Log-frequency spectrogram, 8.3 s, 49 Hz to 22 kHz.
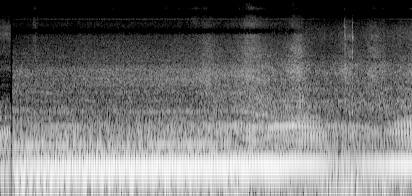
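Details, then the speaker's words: Warm Mustang V8 idling with a deep rumble, slightly uneven beat and an occasional faint cough only at warm idle, despite new parts; owner suspects DPFE/EGR, tune or exhaust, or maybe normal; idle stumble. "It's just kind of a weird little cough at idle."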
